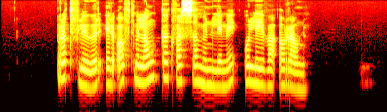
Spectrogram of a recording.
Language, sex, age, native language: Icelandic, female, 30-39, Icelandic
